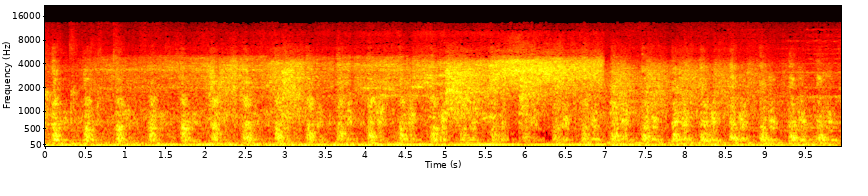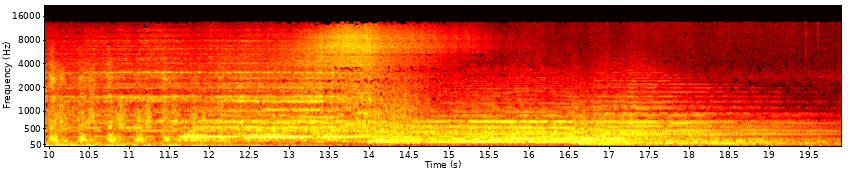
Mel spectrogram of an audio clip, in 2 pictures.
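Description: Train wagons departing amid hissing steam: a loud, continuous steam hiss runs throughout, with rhythmic chugging pulses underneath that fade in the later part as the hiss lingers.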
